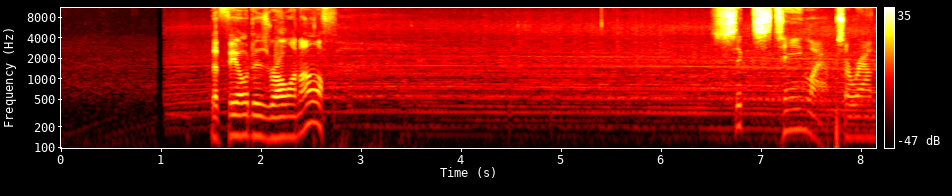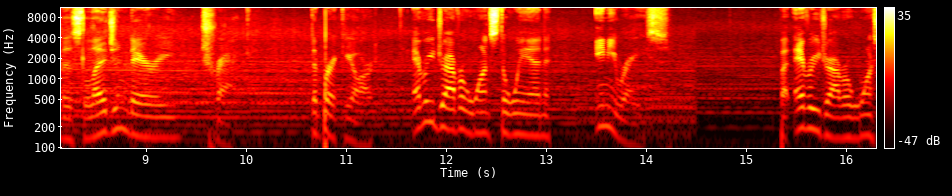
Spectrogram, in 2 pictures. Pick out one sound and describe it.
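Racing car engines drone and whine, rising and falling in pitch as the cars speed by.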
